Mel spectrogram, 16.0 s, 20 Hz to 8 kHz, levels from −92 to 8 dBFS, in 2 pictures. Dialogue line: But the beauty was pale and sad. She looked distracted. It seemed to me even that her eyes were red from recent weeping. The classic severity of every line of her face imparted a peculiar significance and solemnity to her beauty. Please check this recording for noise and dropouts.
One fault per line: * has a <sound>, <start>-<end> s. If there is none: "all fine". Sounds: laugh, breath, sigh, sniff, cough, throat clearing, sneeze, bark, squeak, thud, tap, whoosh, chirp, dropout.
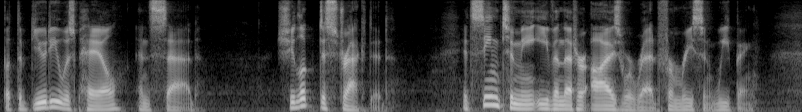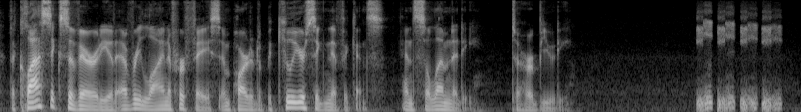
* has a laugh, 15.0-15.8 s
